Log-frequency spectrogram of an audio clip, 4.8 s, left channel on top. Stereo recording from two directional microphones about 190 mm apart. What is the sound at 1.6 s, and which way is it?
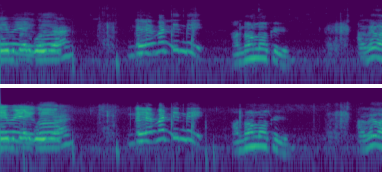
Speech, 55° left (ahead or behind).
